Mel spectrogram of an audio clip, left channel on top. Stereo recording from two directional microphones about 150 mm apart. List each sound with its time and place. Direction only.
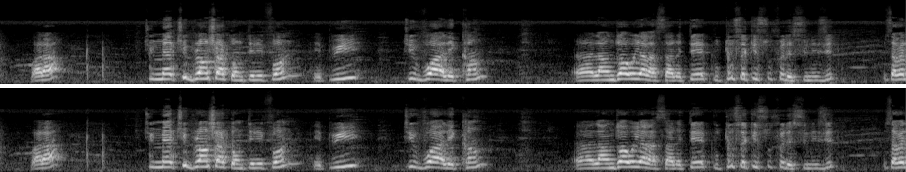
0.3 s a sound: 20° right (ahead or behind)
1.5 s a man's voice: 20° right (ahead or behind)
5.7 s a man's voice: 15° right (ahead or behind)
